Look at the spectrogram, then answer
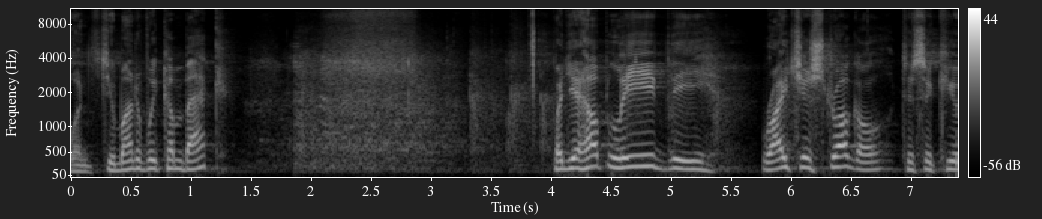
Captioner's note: laughter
